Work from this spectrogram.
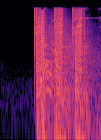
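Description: Loud, close gunfire in the shooter game PUBG erupts after a moment of silence, several rapid bursts of shots pounding in quick succession with a ringing tail.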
